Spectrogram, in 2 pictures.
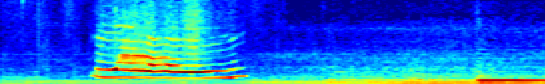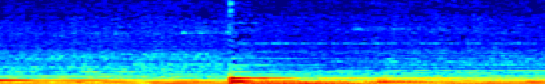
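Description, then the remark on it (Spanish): A single clear cat meow, rising then falling, rings out near the start, followed by a steady low droning tone with a couple of soft shifts and no voices. “Cada mañana me despertaba con sus ronroneos, sus maullidos, y me animaba.”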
